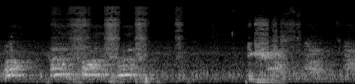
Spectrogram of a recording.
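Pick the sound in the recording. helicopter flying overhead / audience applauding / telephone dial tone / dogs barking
dogs barking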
